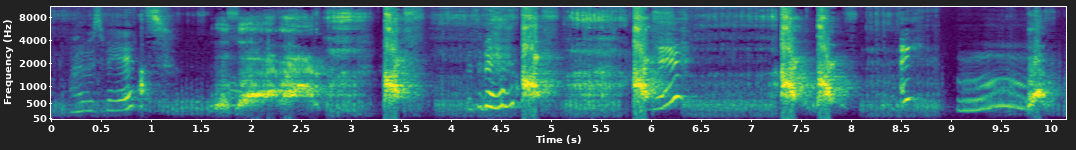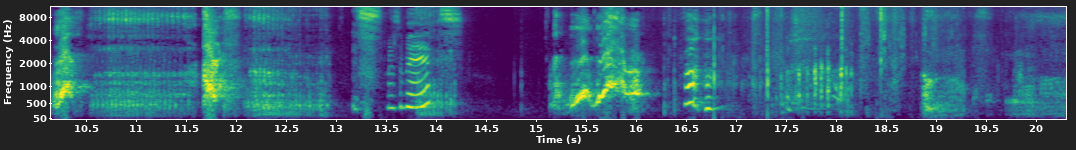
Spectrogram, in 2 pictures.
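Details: French Bulldog vocalising at birds with a long run of rough, growly bark-like grumbles and whiny yelps in irregular bursts, broken by a couple of short silent pauses, with some speech mixed in.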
